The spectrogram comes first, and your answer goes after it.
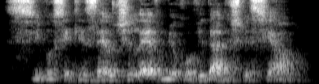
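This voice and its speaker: An older man with a Brazilian accent tells stories conversationally as an interview guest, in an expressive, reflective way, often checking in with tag questions. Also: on the high side, normal speed. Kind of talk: conversational storytelling. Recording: roomy, distant mic, faint noise.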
